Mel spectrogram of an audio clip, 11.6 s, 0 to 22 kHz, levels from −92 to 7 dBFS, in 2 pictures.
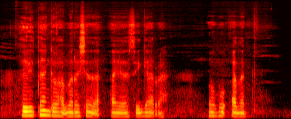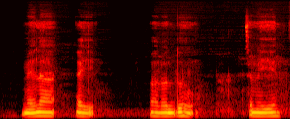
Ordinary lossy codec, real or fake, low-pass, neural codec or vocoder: none; real; none; none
